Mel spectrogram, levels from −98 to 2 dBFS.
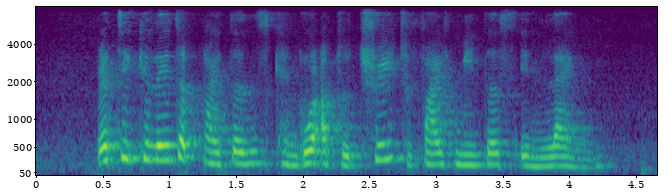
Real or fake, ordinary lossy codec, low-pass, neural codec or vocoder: fake; Opus, 32 kbps; 7.2 kHz; vocoder, 44.1 kHz, 128 mel bands, Pupu-Vocoder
